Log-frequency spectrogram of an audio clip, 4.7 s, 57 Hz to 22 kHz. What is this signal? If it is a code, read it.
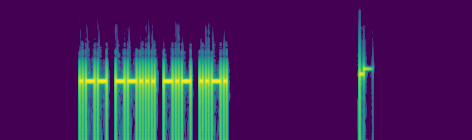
Morse code, heard as a keyed tone, about 41 wpm, 700 Hz. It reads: W7KF
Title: Call Signs - 40wpm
